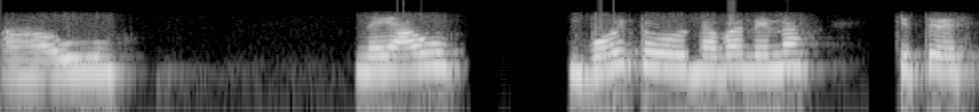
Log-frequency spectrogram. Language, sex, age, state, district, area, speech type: Odia, female, 18-30, Odisha, Kalahandi, rural, conversation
